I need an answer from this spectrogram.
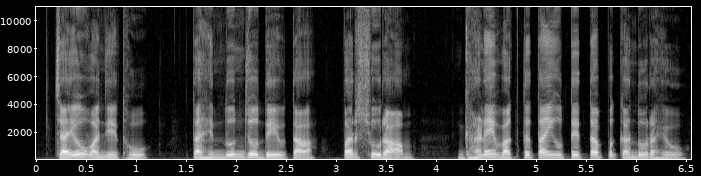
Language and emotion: Sindhi, neutral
